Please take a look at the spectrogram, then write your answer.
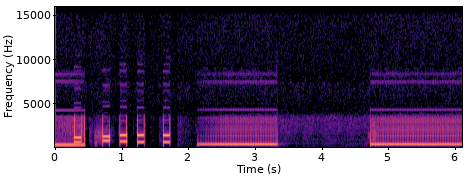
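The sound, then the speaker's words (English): A phone number is punched in on a keypad: five quick dual-tone beeps in an uneven rhythm, then a steady tone that cuts off, a pause, and the tone returns. No one speaks. “Okay, I'm going to dial her phone number right now, man.”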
